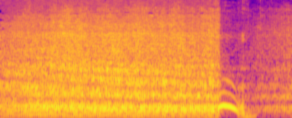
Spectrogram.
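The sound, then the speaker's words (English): A small propeller plane at the Palo Alto Airport roars loudly and steadily, then the drone cuts off abruptly and its pitch sweeps downward as it fades. No one speaks. “It's business as usual at the Palo Alto Airport with numerous small planes taking off and landing.”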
